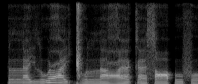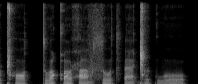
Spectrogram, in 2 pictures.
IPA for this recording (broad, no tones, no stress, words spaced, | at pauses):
lːæjlu ʕæjɡ͡ǁolːaʕæ kæsɑ ʔufoǁʰɔtːʊ qʼuħavsʊ t͡sʼæɡ͡ǁək wo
